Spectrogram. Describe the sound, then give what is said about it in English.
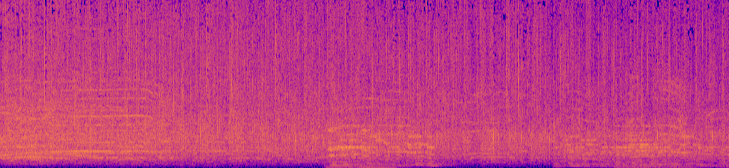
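A large audience claps steadily and loudly, a dense wash of applause that never lets up, with a few voices calling out briefly through it. “I want you to clap a little louder.”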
